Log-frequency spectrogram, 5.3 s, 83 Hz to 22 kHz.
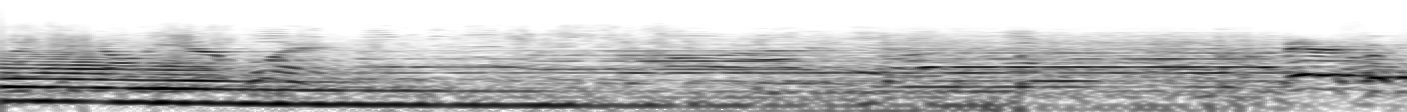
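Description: A 300 horsepower aerobatic airplane engine drones loudly and steadily through a tumble maneuver at an air show, its harmonic propeller tone shifting in pitch as the plane rolls, with an announcer talking over it throughout.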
